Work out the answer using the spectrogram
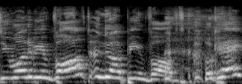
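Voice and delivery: mock, high-pitched hollering, like yelling. Retelling what the partner asked about the ring, imitating partner yelling. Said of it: "just yelling at people".

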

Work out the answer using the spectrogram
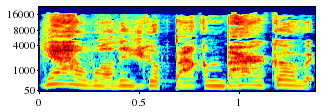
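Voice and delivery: furious, enraged woman's voice, losing control. Retelling a confrontation while getting her kids out of the car, imitating a woman losing it. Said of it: "she was losing it".

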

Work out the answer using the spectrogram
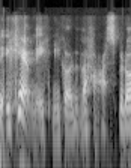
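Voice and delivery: sarcastic, defiant, dug-in put-on tone. Retelling what was said to the other speaker: mock sarcastic defiant tone. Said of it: "I'm being, like, sarcastic and defiant".

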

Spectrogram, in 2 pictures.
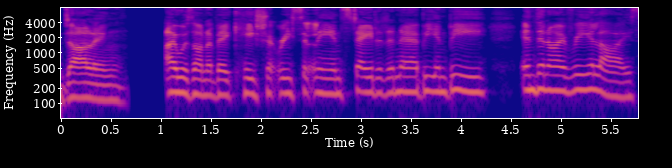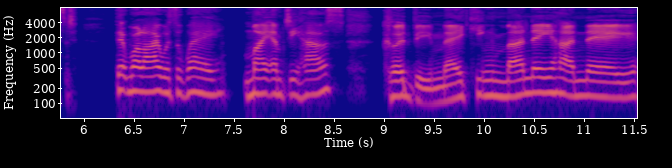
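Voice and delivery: put-on British accent with a different timbre.

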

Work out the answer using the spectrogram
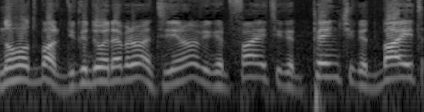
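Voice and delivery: horrible, laid-on, clumsy put-on Brazilian accent. Retelling a man's words while discussing the UFC, in a horrible Gracie accent. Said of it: "I'm doing a horrible accent of a Gracie right now".

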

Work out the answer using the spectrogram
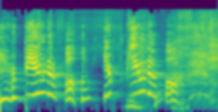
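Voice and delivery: play-acted tearful sobbing outburst, very high pitch. Speaker retelling seeing a hawk in a tree outside their window, retelling sobbing and screaming. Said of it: "I was crying and sobbing and screaming".

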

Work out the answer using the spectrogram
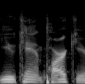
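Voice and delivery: ordinary talk, nothing marked

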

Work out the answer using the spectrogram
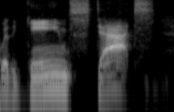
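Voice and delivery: loud New England accent, "starts" said as "stats". Reading a betting ad's slogan, in a new england accent. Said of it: "And I use that New England accent".

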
